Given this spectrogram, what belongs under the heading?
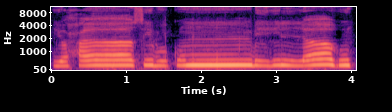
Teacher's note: قاعده نمبر 2 هر کله چې د میم ساکن نه وروستو حرف با راشي نو په دغه میم ساکن کې به د یو الف مقدار غنه د اخفا کېږي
